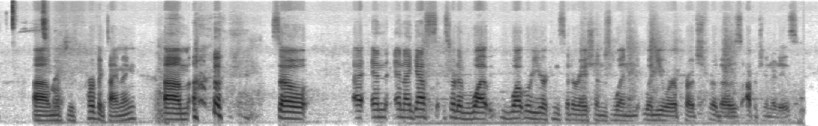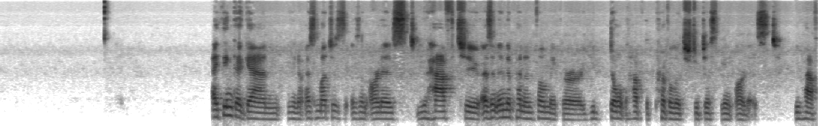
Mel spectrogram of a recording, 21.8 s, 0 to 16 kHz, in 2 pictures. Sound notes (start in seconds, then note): 2.2 laughs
